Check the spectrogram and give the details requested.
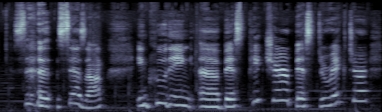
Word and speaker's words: César: Am I pronouncing it César, correctly? right. César, including Best Picture, Best Director, and Best Actor for Brody.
